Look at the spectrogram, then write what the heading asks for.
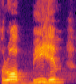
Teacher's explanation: رو کو موٹا کر کے پڑھیں گے، با پہ تشدید ہے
